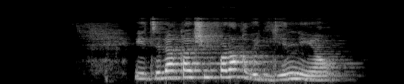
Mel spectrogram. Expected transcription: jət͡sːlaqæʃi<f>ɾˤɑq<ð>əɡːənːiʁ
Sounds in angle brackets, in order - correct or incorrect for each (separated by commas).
correct, correct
